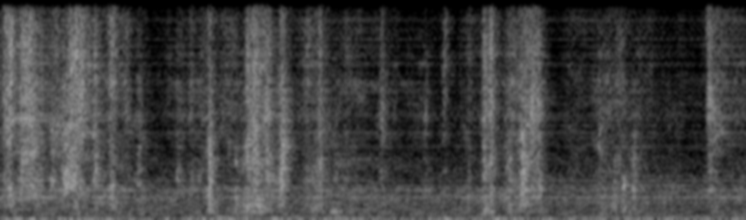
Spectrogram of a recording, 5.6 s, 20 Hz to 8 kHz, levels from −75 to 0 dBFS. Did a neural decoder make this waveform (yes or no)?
yes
